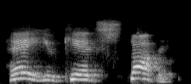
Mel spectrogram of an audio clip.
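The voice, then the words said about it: Stern scolding mom voice. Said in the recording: “I use my mom voice ... my mom voice”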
